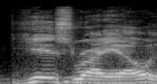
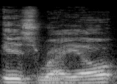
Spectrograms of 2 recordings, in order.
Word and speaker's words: Yisrael: which is an orphanage in Yisrael, as it's pronounced properly, or we would say Israel in America.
